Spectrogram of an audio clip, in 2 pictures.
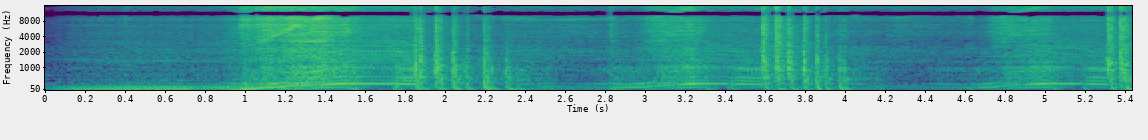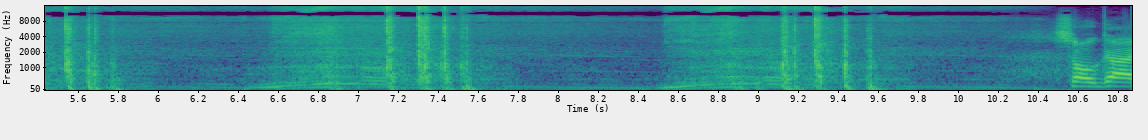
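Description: A car exhaust crackles and pops between revs.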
